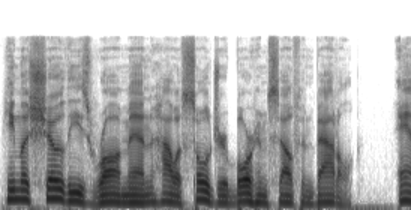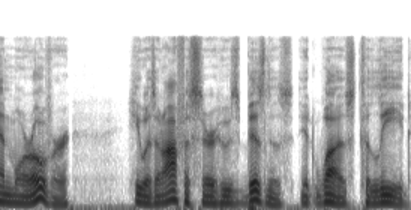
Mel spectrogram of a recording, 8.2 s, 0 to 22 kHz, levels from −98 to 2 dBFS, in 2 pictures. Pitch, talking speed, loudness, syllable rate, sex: 100 Hz, 180 wpm, -18 LUFS, 5.0 syllables/s, male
